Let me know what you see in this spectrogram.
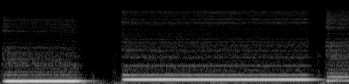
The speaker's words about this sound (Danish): fuldstændig samme strategi har jeg brugt på en, jeg havde en, en kokosnød, som jeg også på en eller anden måde kunne få en, en tone ud af. Og den lød sådan her.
